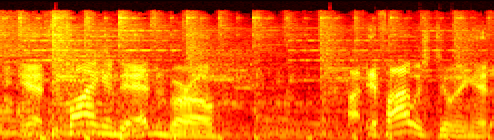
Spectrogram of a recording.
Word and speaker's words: Edinburgh: Well, it's Edinburgh. Listen, if you want it to be Edinburgh, put a B-O-R-O at the end.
